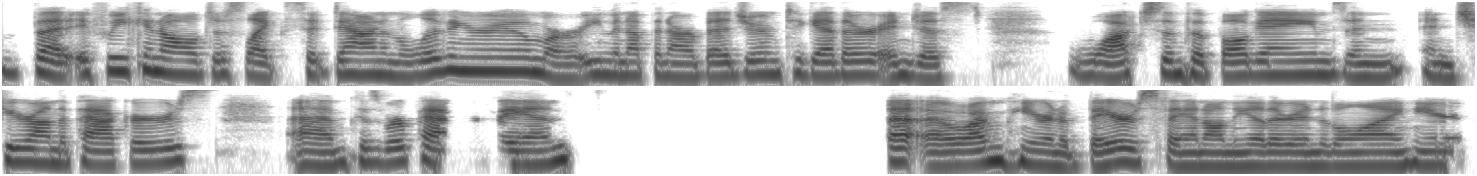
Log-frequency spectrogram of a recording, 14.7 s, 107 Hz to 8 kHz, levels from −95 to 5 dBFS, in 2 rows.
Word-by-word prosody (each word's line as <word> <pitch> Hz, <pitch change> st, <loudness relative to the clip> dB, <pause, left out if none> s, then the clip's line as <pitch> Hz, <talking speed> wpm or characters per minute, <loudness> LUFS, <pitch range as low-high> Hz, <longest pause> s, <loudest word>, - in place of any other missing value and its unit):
but 200 Hz, -5 st, +3 dB
if 205 Hz, -, -4 dB
we 230 Hz, -, +2 dB
can 235 Hz, -1 st, +1 dB
all 200 Hz, -2 st, +1 dB
just, 195 Hz, -1 st, -8 dB
like, 180 Hz, -3 st, 0 dB
sit 195 Hz, 0 st, -8 dB
down 195 Hz, -1 st, +1 dB
in 190 Hz, -, -5 dB
the 175 Hz, -, -7 dB
living 220 Hz, +6 st, 0 dB
room 230 Hz, -1 st, +1 dB
or 160 Hz, -1 st, -3 dB
even 190 Hz, 0 st, -4 dB
up 185 Hz, 0 st, -5 dB
in 185 Hz, -, -6 dB
our 170 Hz, 0 st, -2 dB
bedroom 185 Hz, +3 st, -3 dB
together 190 Hz, -1 st, 0 dB
and 185 Hz, 0 st, -2 dB
just 160 Hz, 0 st, -5 dB, 0.4 s
watch 180 Hz, -3 st, 0 dB
some 200 Hz, -1 st, -1 dB
football 185 Hz, -1 st, 0 dB
games 190 Hz, 0 st, +1 dB
and 170 Hz, +8 st, -5 dB
and 170 Hz, -6 st, -5 dB
cheer 200 Hz, +3 st, +2 dB
on 190 Hz, -, +3 dB
the 180 Hz, -, -5 dB
Packers, 185 Hz, +3 st, +1 dB, 0.4 s
um, 170 Hz, +1 st, 0 dB
'cause 195 Hz, -1 st, -6 dB
we're 200 Hz, +1 st, +2 dB
Packer 190 Hz, -3 st, +5 dB, 0.3 s
fans. 180 Hz, +5 st, +3 dB, 1.6 s
Uh-oh, 165 Hz, -4 st, +5 dB
I'm 185 Hz, +5 st, +4 dB
hearing 170 Hz, -6 st, 0 dB
a -, -, -3 dB
Bears 180 Hz, +5 st, +2 dB
fan 160 Hz, -2 st, 0 dB
on 160 Hz, 0 st, +1 dB
the 160 Hz, 0 st, -2 dB
other 165 Hz, 0 st, +1 dB
end 160 Hz, 0 st, -1 dB
of -, -, -6 dB
the 160 Hz, -, -3 dB
line 165 Hz, +2 st, +1 dB
here. 170 Hz, -1 st, 0 dB
185 Hz, 210 wpm, -24 LUFS, 170-200 Hz, 1.6 s, Packer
